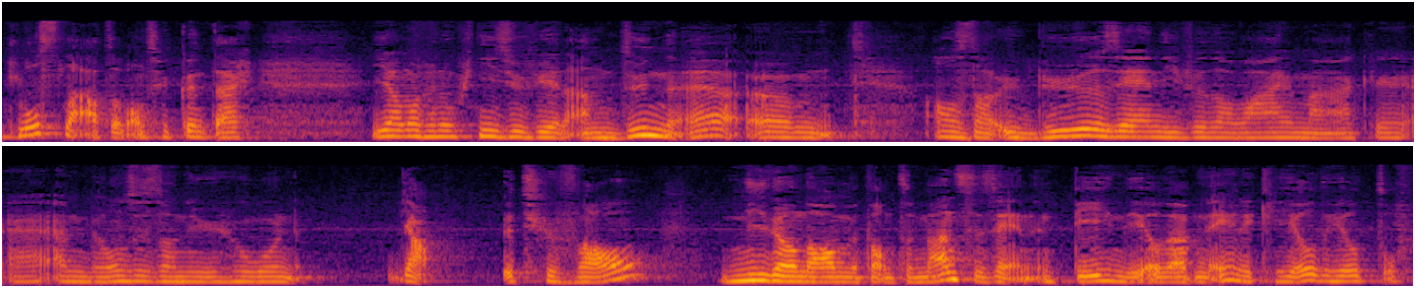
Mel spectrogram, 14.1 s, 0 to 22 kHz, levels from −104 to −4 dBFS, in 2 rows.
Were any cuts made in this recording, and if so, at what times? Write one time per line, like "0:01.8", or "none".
none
